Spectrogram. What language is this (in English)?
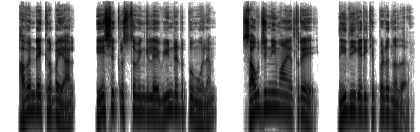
Malayalam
